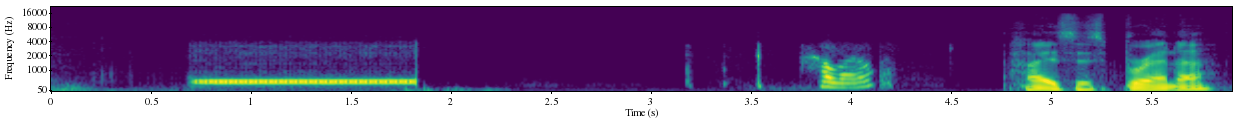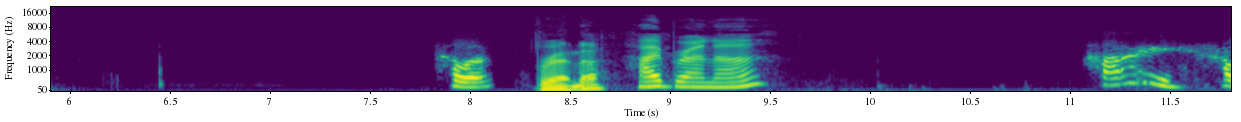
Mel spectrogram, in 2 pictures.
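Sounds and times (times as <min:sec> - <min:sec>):
telephone dial tone while placing a call: 0:00.7 - 0:01.9
speech: 0:03.8 - 0:05.9, 0:07.9 - 0:09.6, 0:11.4 - 0:11.8.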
